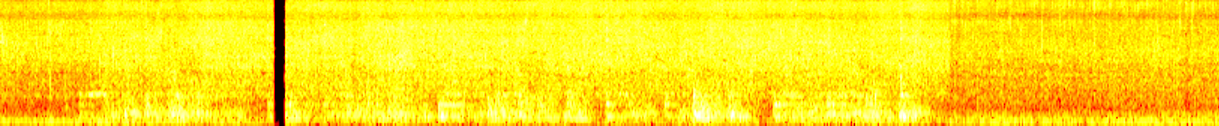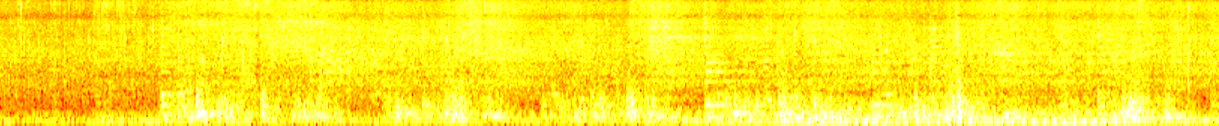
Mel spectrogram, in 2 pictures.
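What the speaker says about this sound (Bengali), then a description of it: "আলুটাকে ভালো করে ভাজা ভাজা করে নেবো" Oil sizzling steadily as potatoes fry with ginger, tomato and green chilli paste, with occasional stirring scrapes, a brief cut near the start, and a shift in the frying texture midway.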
